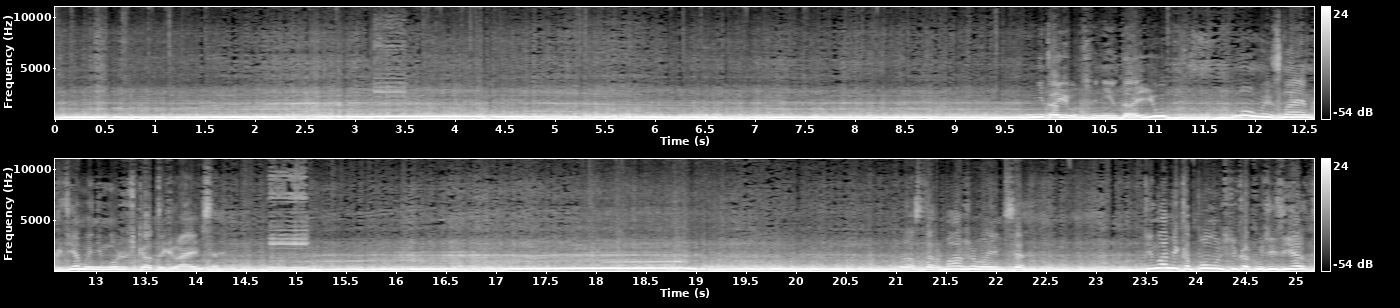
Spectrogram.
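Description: A motorcycle engine drones steadily, its pitch slowly rising and falling.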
